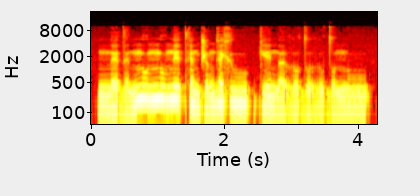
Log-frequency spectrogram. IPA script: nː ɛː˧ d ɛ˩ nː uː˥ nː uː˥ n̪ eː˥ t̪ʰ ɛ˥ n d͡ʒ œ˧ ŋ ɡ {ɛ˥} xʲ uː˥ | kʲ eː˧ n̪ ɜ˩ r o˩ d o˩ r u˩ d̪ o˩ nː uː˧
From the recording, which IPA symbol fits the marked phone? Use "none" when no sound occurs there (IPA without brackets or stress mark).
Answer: ɛ˥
